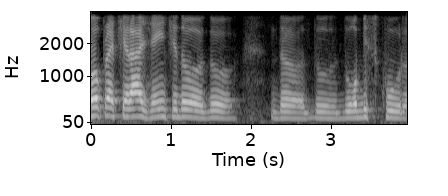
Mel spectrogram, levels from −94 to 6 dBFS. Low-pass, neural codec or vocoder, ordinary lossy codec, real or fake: 3.6 kHz; none; none; real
